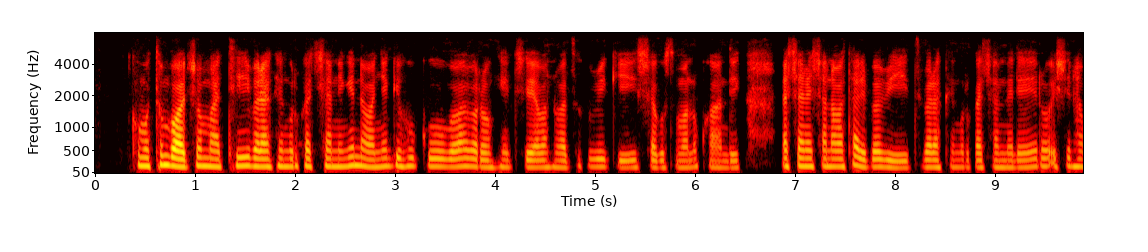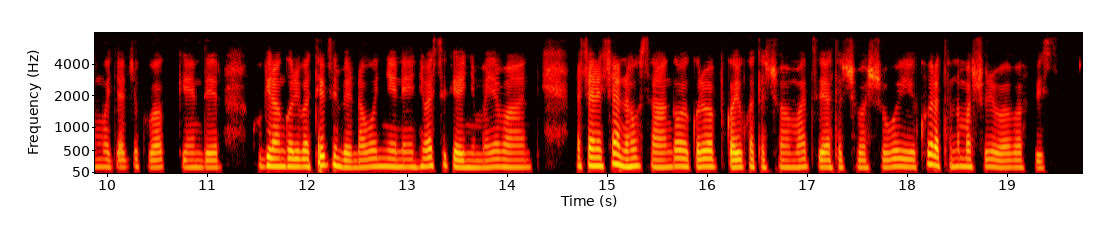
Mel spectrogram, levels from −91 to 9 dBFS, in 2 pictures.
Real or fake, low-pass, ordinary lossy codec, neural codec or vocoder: real; 7.2 kHz; Opus, 32 kbps; none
